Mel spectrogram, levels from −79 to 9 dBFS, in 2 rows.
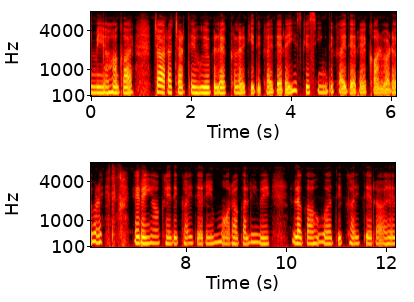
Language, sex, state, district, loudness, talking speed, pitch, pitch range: Hindi, female, Maharashtra, Sindhudurg, -19 LUFS, 160 wpm, 210 Hz, 205-225 Hz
